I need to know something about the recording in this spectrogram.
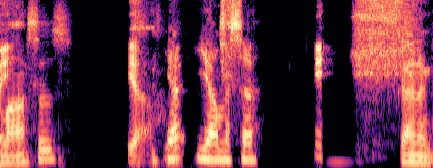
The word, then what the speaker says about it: Yamasa: Yamasas Yeah. Yeah, Yamasa. down in Costa Rica. It's actually Yamasa, but that's right.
